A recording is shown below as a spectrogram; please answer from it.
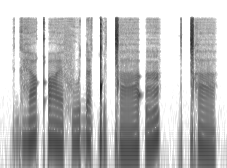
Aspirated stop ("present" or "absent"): present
